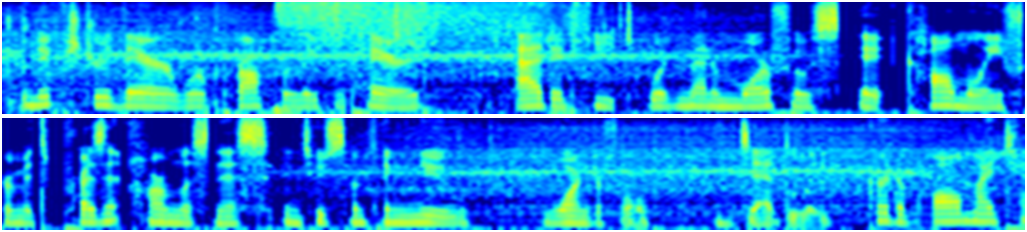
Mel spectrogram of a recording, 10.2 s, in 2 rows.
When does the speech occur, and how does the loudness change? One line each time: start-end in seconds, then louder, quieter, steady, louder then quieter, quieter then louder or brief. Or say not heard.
0.1-10.1 steady.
